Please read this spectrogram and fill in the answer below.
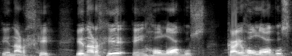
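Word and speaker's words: ἐν ἀρχῇ: Então veja, enarche, muitos falam enarque, não é? Uma pronúncia mais próxima realmente do grego koiné seria enarche.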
